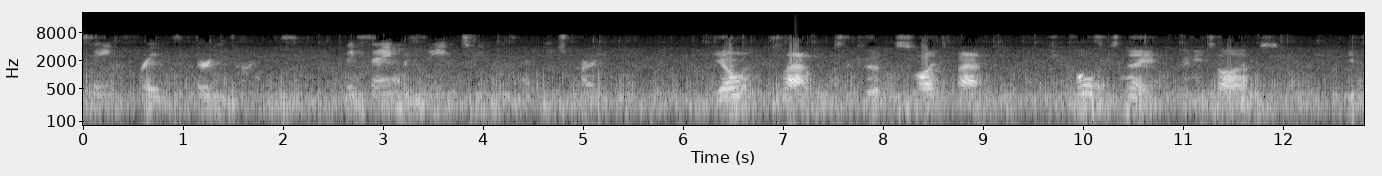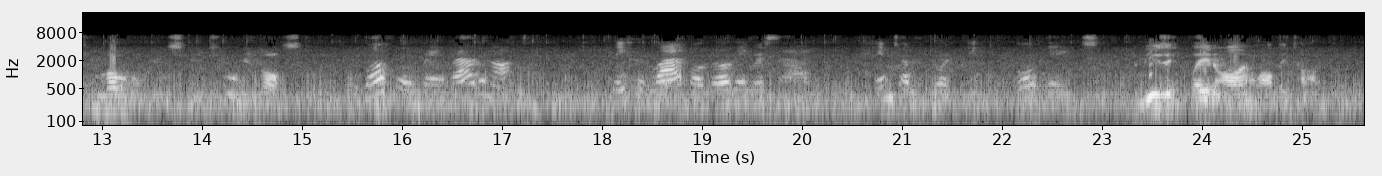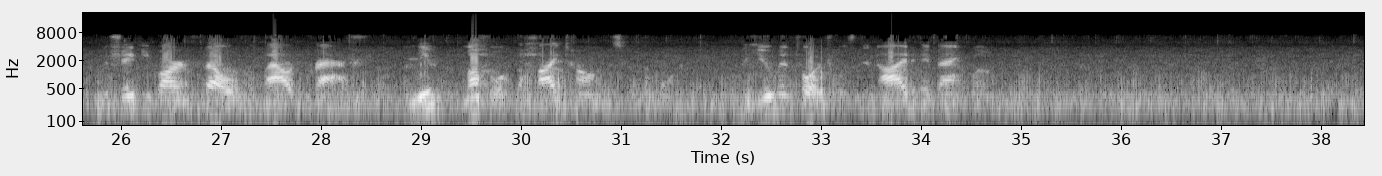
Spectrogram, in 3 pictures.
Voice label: Wind Street sample; Tozo T12

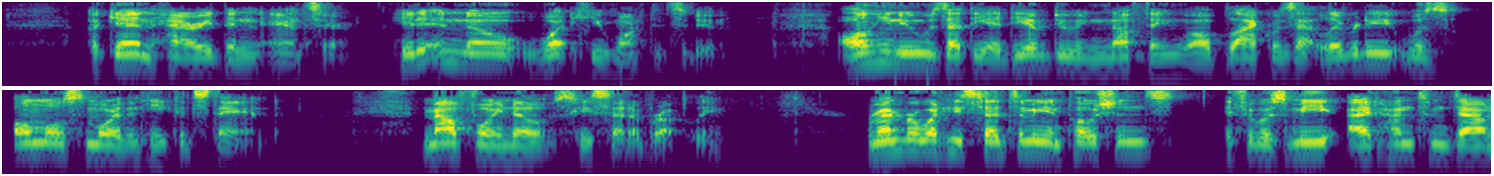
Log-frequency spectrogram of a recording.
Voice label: Marshall Monitor II ANC voice sample

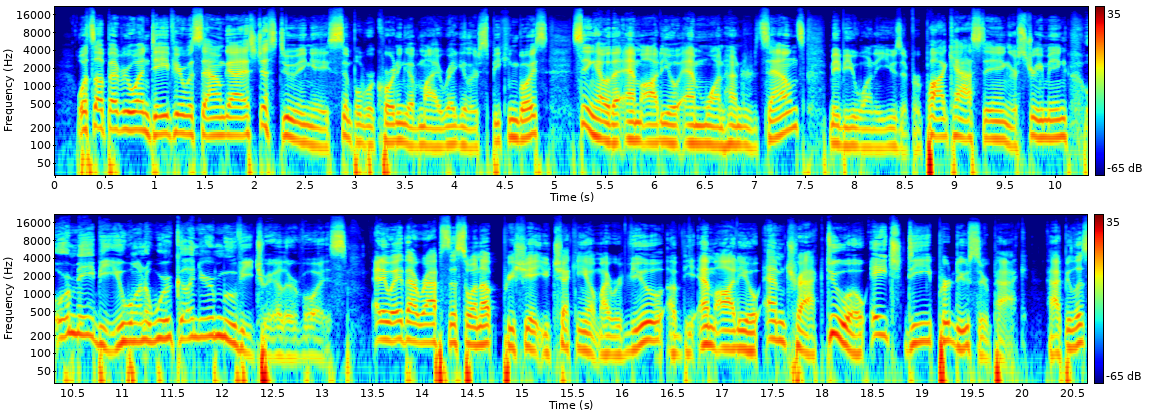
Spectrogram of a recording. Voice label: Podcast Example; M-TRACK DUO HD; producer pack

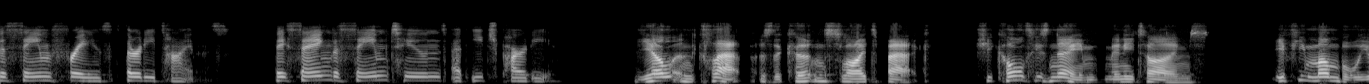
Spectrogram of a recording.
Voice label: True Wireless Ideal microphone sample; Sennheiser Momentum 4

